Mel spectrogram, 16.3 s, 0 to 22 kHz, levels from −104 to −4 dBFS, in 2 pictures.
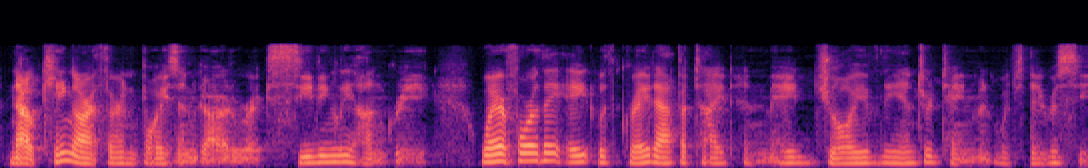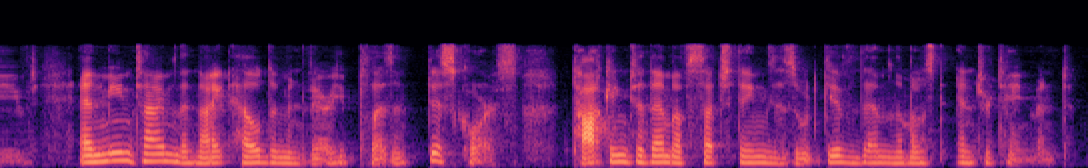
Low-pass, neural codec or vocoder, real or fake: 7.2 kHz; vocoder, 22.05 kHz, 80 mel bands, HiFi-GAN; fake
